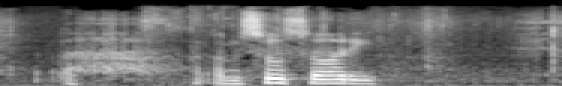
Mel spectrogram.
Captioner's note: sob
